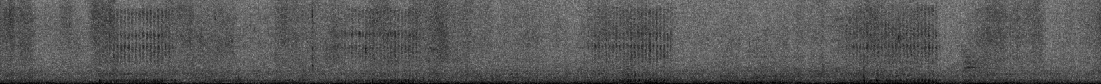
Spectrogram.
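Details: A female pet cat purrs during a belly rub, a deep, even rumble held without break, with brushing swishes of the rubbing hand rising and falling every couple of seconds.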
